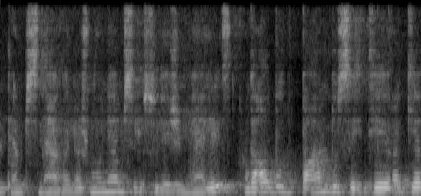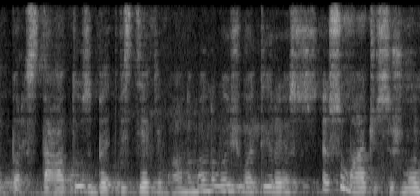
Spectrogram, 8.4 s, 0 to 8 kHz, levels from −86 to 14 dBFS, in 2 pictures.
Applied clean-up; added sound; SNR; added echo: neural separator model SepFormer DNS4.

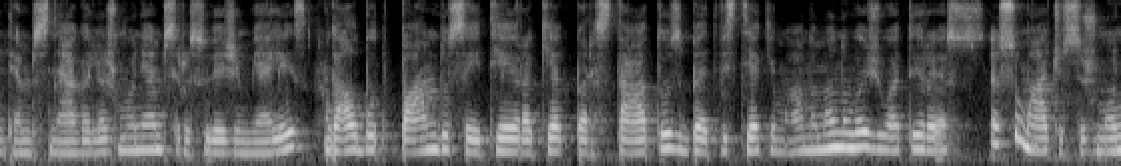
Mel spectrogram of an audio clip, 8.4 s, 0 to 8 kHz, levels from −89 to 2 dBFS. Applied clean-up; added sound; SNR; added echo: none; none; none; none.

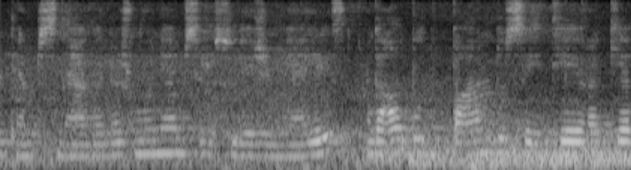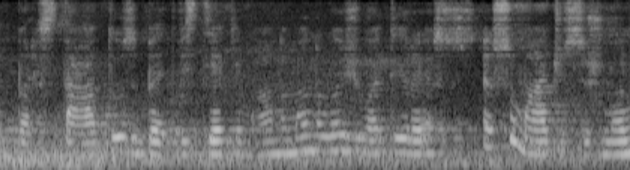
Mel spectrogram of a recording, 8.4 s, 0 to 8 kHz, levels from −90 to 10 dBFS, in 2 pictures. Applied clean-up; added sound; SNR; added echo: none; Wind; 5 dB; reverberation time 0.7 s.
